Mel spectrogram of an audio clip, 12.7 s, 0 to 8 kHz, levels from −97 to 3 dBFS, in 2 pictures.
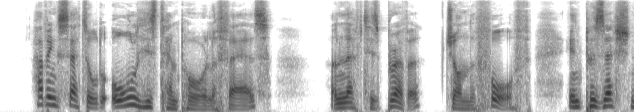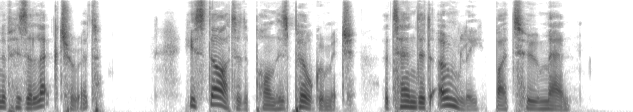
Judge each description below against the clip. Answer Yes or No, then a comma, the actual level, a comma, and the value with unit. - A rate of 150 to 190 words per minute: No, slow, 135 wpm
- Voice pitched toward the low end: Yes, low, 130 Hz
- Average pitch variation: No, wide, 8.2 semitones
